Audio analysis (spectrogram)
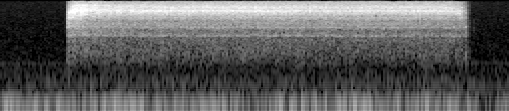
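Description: A steady hiss of gas escaping from a tap, starting abruptly and holding even and bright for about three seconds before cutting off sharply. No voices are present.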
